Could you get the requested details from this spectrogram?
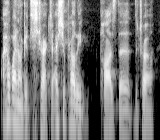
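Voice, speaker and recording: A man's voice: fairly low pitch, a little fast, gravelly, no echo. A man hosting a casual livestream, rambling and restarting, greeting viewers from the chat. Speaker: livestream host.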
